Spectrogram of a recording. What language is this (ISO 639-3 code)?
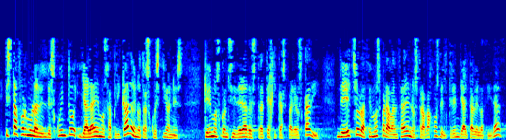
spa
